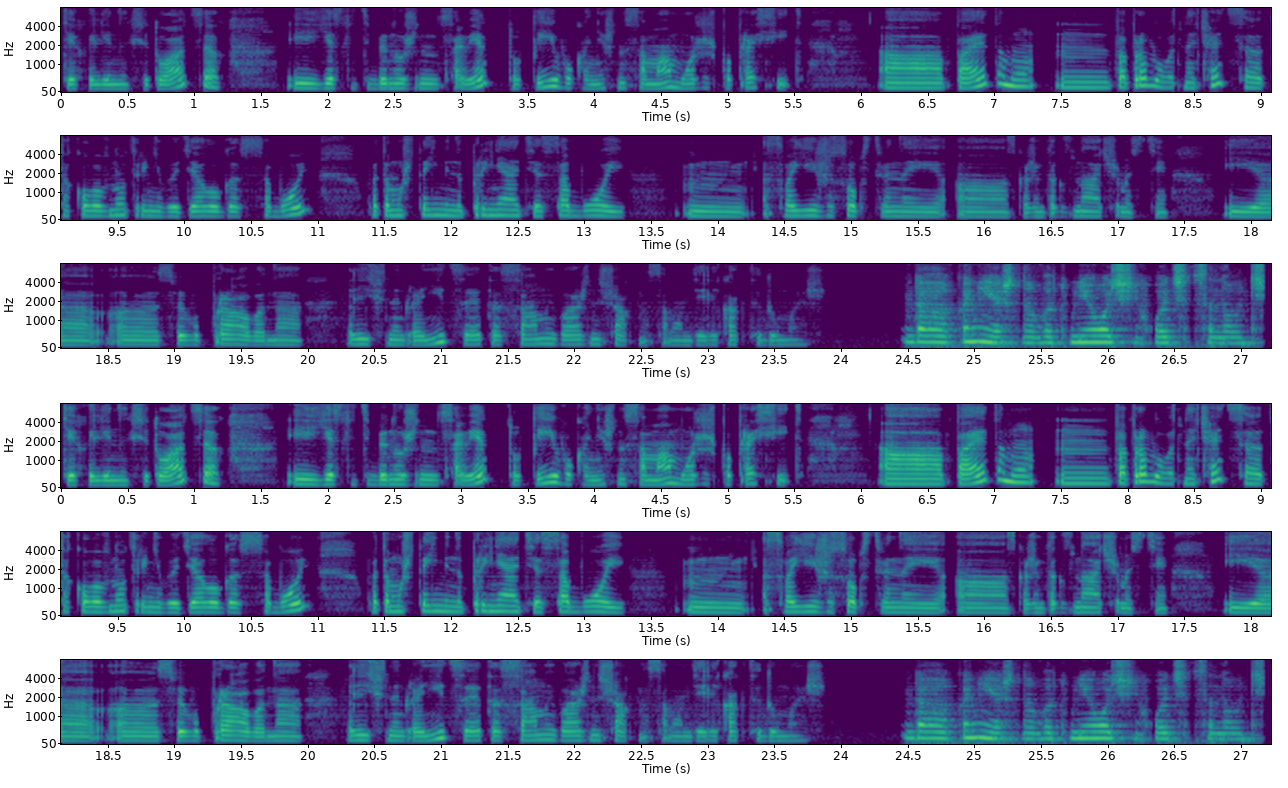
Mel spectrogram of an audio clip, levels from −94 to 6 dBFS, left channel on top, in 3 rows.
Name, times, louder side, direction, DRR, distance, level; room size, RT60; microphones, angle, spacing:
voice 1, 0.0-5.7 6.1-11.2 11.5-13.3 13.7-17.4 17.8-19.9 20.3-23.9, right 3 dB, 80° right, 2.8 m, -33 dB
voice 2, 24.5-27.2, left 3 dB, 35° left, 3.4 m, -29 dB
head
